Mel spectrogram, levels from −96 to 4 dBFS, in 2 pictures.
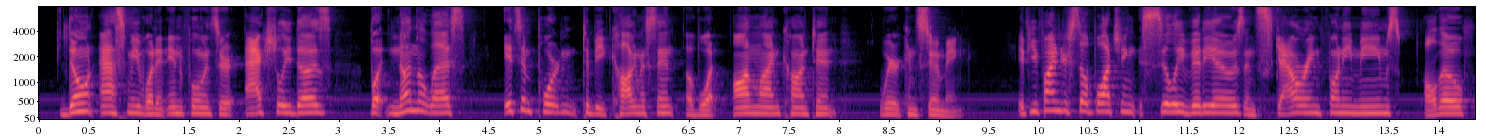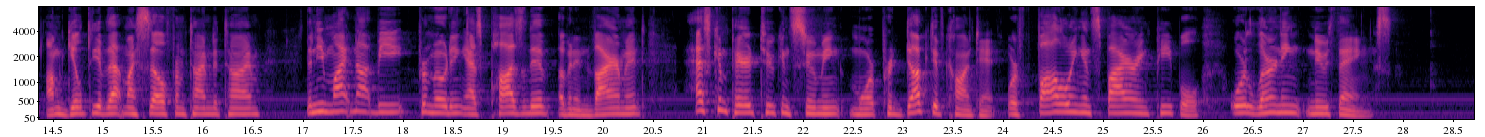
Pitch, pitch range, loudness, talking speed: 170 Hz, 150-190 Hz, -34 LUFS, 140 wpm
